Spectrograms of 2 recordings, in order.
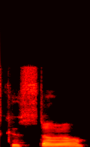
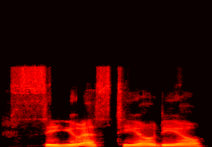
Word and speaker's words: Custodio: like you spell it kind of like custody, but it's custodio. Custodo. Oh no, that's not it. Sorry, Custodio, custodio.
